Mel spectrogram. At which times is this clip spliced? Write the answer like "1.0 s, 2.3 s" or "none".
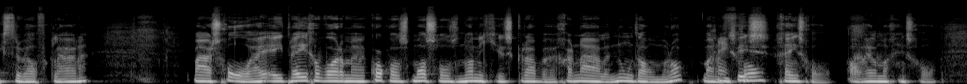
2.9 s

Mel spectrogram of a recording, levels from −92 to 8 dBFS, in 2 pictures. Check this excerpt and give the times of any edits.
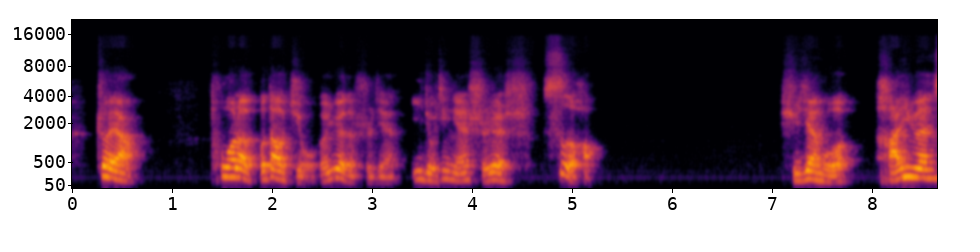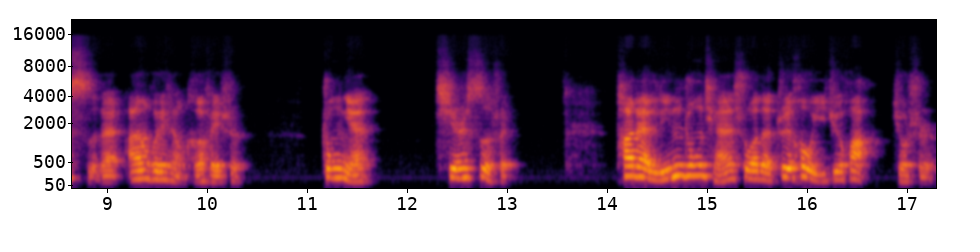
3.7 s

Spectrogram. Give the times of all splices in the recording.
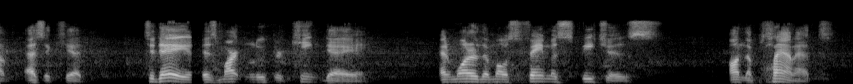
1.9 s

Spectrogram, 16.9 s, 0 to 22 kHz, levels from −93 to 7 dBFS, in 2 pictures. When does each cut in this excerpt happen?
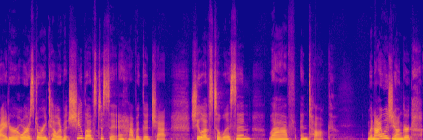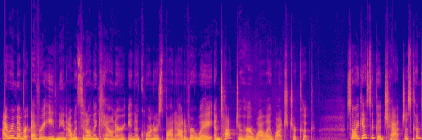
none

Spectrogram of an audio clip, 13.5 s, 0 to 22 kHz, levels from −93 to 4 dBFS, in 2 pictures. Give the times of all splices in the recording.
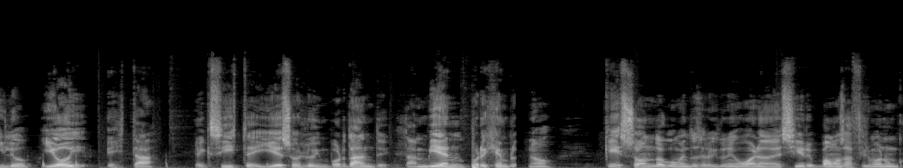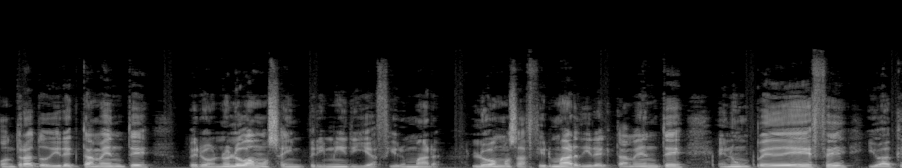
3.8 s

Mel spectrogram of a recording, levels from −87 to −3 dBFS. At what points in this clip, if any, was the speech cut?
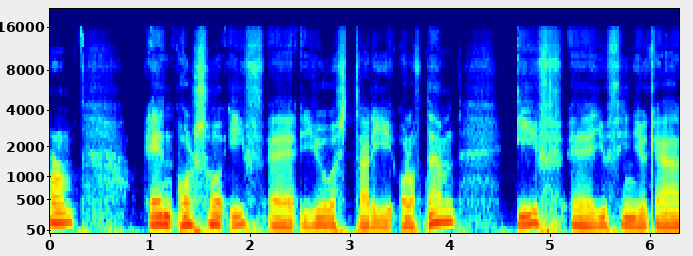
0.9 s

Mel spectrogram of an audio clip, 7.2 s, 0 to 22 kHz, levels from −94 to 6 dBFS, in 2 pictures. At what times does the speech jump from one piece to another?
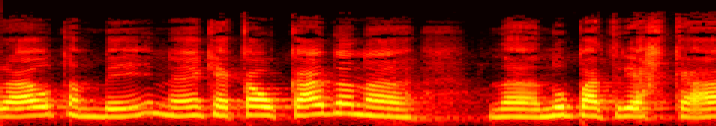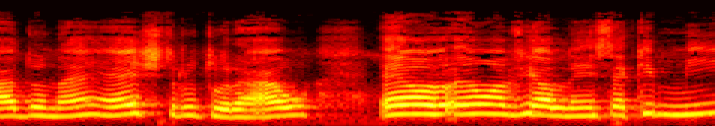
none

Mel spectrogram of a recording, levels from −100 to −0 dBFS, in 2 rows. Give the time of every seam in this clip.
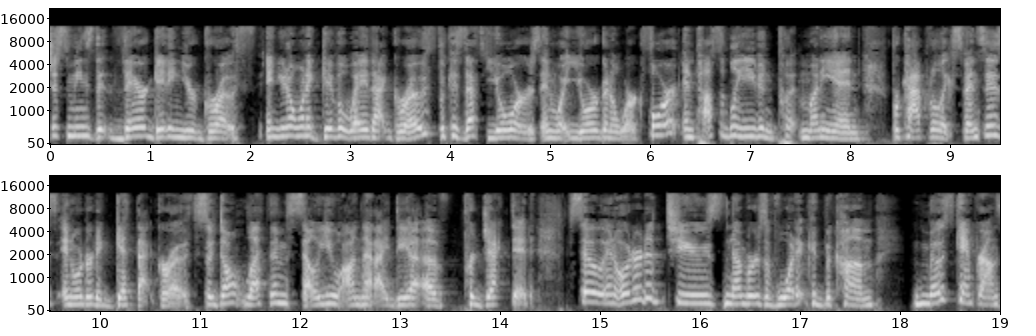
14.6 s

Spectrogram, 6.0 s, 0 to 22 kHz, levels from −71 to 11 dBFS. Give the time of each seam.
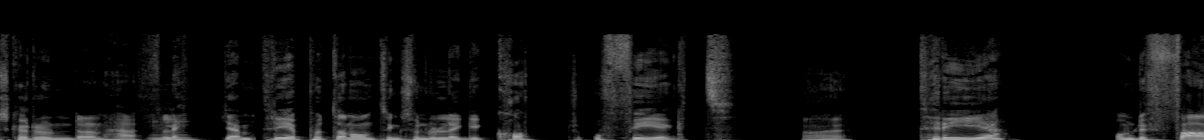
1.3 s, 3.9 s

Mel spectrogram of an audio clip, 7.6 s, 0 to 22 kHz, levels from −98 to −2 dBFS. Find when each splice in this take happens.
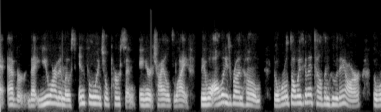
3.9 s

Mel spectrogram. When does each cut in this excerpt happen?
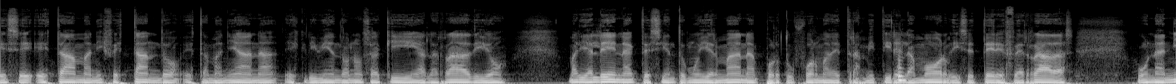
6.4 s, 9.5 s

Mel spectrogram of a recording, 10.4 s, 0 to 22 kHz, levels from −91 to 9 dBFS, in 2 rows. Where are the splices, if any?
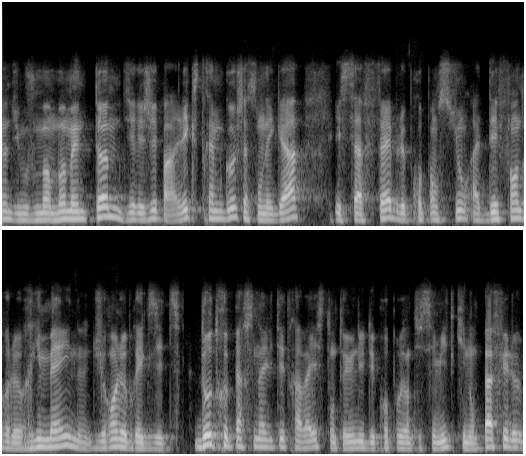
7.1 s

